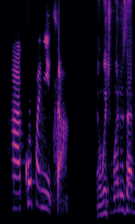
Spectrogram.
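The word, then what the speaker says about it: Kopanitsya: difficult for pronunciation because it's kind of uh from very typical old ukrainian means like river in the forest kopanika and now we pronounce like copaniza okay and my last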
